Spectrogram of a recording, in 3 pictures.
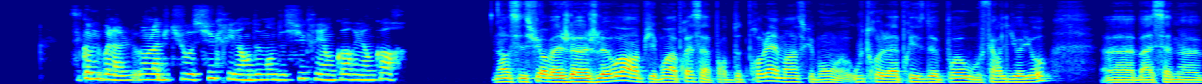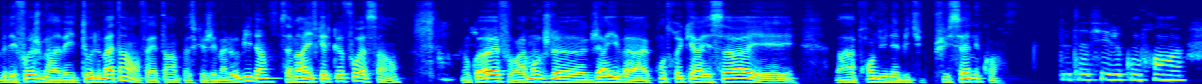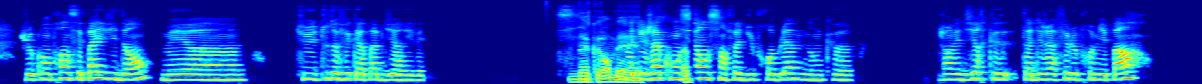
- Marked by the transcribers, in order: unintelligible speech
- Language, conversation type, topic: French, advice, Comment puis-je remplacer le grignotage nocturne par une habitude plus saine ?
